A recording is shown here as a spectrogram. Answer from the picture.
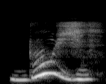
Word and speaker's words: bougie: Le mot d'après, bougie. Bougie. Attention, la bougie à la fin, une lettre que l'on n'entend pas.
